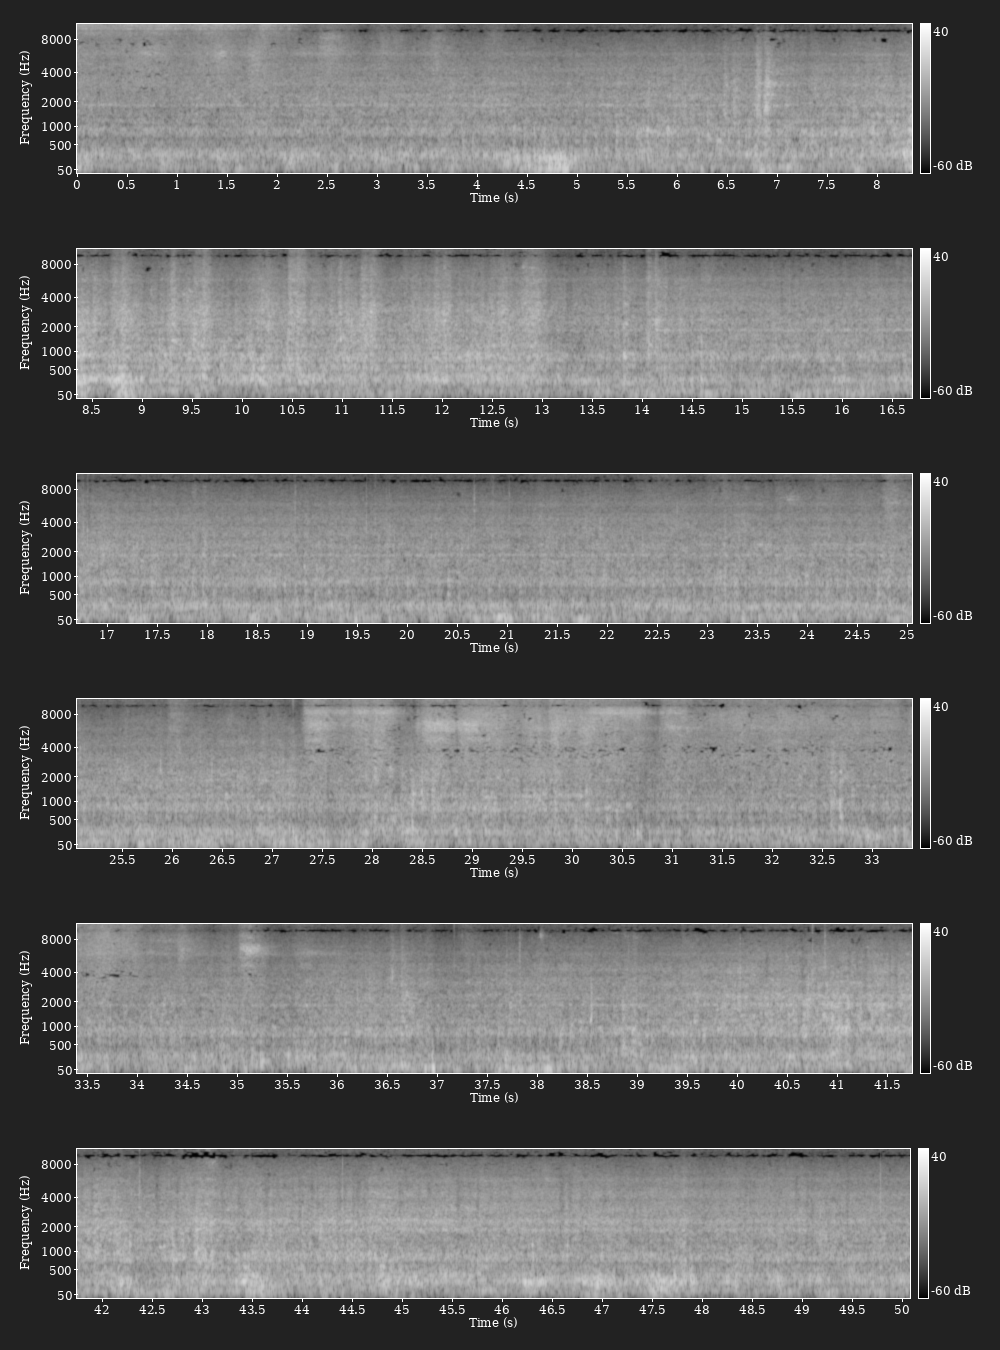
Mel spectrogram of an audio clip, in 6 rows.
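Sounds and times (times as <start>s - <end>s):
train rumble: 0.0s - 50.0s
train wheels knocking: 22.6s - 48.9s.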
